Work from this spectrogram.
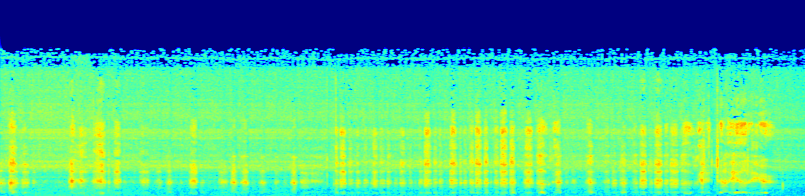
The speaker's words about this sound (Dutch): Ja, je hoort het snot volgens mij ook een beetje.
